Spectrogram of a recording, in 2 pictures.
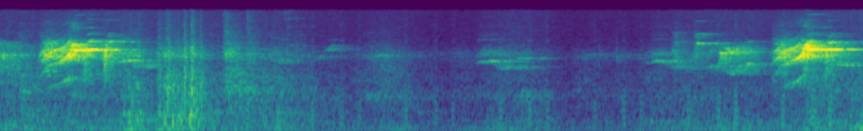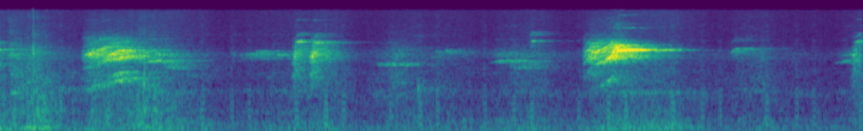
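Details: Portuguese Harlequin canary uttering bright, high chirps and brief trilled notes in separate bursts every second or two, with short silences and a faint rustle near the start.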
